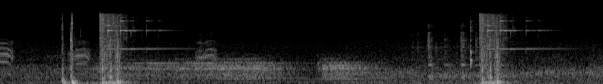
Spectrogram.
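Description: Game chimes ring brightly.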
